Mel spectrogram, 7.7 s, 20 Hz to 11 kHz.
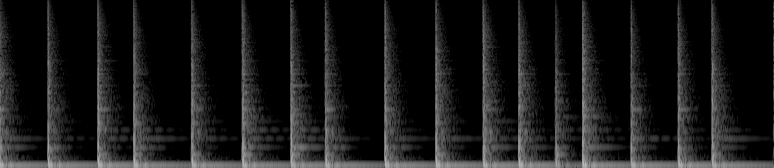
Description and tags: Jerusalema 124 bpm - Djembe 2 - clap rhythm 4 bars
This is part of a set of drums and percussion recordings and loops.
Djembe 2 playing the rhythm of the hand claps.
I felt like making my own recording of the drums on the song Jerusalema by Master KG.
djembe, jerusalema, loop, 124bpm, percussion, rhythm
